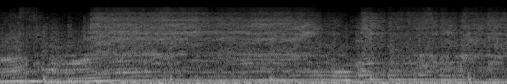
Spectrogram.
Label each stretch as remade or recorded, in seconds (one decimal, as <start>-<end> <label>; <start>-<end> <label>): 0.0-5.1 recorded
